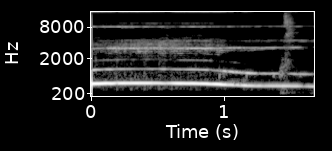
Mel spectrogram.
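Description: A plastic Halloween dog prop lets out a long electronic howl, one sustained steady tone that dips slightly in pitch near the end, loud and close.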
